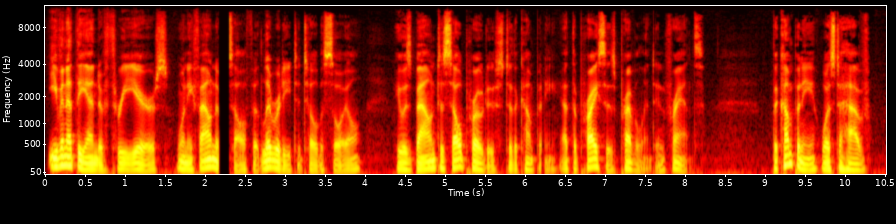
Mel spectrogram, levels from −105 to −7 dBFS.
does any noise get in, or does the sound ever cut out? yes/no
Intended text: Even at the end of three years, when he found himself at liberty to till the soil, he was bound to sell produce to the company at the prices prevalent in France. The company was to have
yes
